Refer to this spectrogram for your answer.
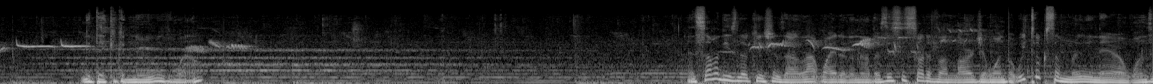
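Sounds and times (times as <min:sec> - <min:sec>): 
low sustained tonal drone: 0:00.0 - 0:11.5
steady morning rain: 0:00.0 - 0:11.5
speech: 0:00.8 - 0:02.3, 0:06.9 - 0:11.5.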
